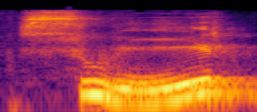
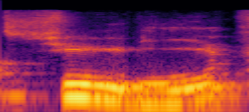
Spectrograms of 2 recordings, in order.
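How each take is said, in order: First: "subir" said the Spanish way, with an oo sound in su; Spanish pronunciation. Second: "subir" with the French u, lips rounded on sy; French pronunciation. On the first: Teacher shows students the Spanish "subir" with an oo sound. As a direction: say "subir" as in Spanish, soo-BEER. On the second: Teacher corrects students to the French u in "subir". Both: Shown as a demonstration. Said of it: "attention à la prononciation".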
